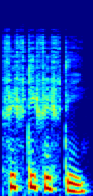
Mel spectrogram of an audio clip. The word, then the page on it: fifty-fifty: British English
